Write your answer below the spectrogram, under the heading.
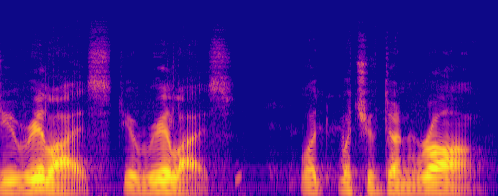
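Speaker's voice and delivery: calm, earnest, softly spoken voice. Showing how to speak one-on-one to a child about a wrong: calm but earnest. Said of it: "in a calm but earnest voice".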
